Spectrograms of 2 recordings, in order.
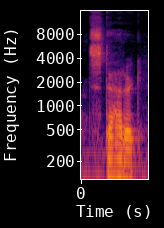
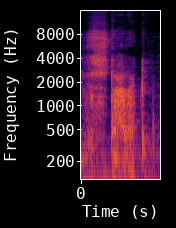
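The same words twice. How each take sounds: First: Static said out loud and firm; voiced static after the whisper; louder static. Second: Static breathed out unvoiced; whisper. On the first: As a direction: punch out the word static. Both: Shown as a demonstration. Repeating static.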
